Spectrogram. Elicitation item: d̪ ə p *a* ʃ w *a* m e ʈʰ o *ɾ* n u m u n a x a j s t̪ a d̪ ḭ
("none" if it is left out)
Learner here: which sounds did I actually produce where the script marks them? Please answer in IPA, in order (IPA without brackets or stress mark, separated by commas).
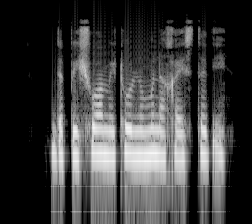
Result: e, ɑ, l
